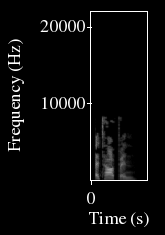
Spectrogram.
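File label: "atopen", English, uk British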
